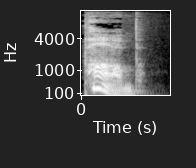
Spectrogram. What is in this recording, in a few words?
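"pub", British English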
